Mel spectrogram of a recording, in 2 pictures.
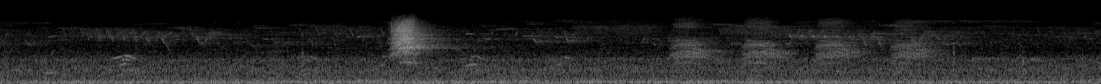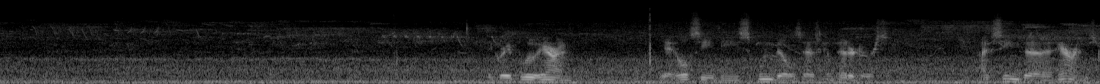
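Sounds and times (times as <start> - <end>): low background noise: 0.0 - 22.0
bird caws: 1.1 - 1.5, 3.8 - 4.9, 6.7 - 9.6
bird squawk: 1.1 - 1.6, 3.8 - 5.0.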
